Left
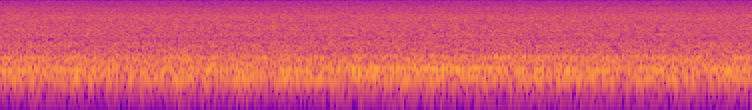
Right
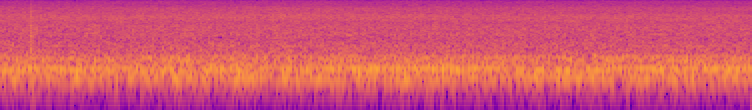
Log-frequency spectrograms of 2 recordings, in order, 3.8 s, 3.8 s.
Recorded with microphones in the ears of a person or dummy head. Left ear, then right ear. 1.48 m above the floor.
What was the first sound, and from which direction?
Only background noise.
